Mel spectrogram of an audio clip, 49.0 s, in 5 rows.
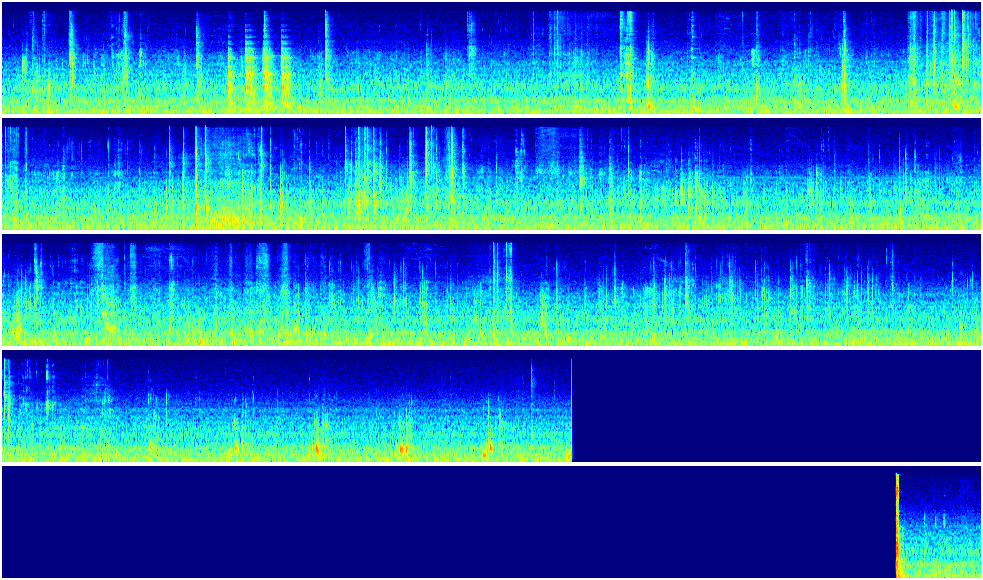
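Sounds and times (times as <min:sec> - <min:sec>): crunchy chewing of fried food: 0:00.0 - 0:02.2, 0:03.0 - 0:31.9
steady low hum: 0:00.0 - 0:35.1
gulps of juice: 0:29.1 - 0:34.6.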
